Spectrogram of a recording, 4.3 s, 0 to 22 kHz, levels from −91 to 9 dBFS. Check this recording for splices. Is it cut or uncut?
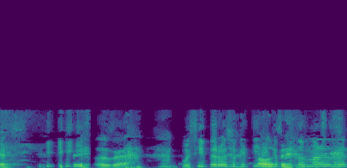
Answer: cut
